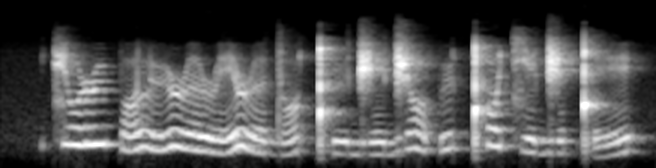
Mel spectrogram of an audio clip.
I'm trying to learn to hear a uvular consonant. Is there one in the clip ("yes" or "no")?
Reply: no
